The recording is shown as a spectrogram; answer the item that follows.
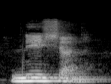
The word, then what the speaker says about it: nation: जैसे टी, चलिए वर्ड ले लेते हैं, NATION, देखिए TI है, इसको स बोलते हैं। क्या उच्चारण करते हैं? नेशन।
